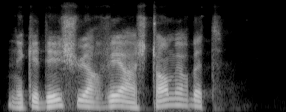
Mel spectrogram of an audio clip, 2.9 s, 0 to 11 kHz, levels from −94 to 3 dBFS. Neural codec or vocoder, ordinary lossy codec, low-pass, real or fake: none; Opus, 16 kbps; 7.2 kHz; real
